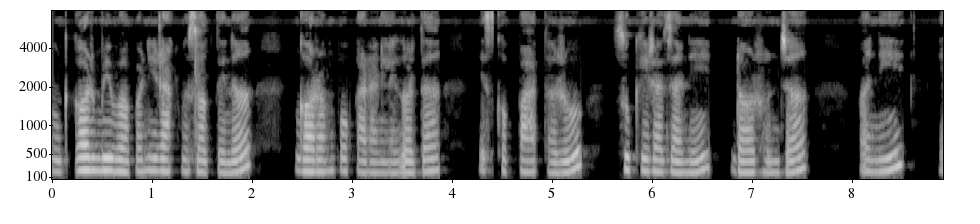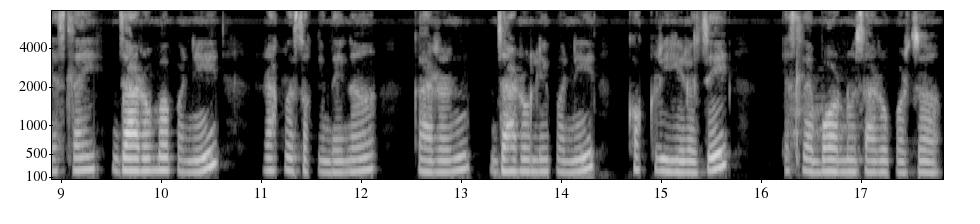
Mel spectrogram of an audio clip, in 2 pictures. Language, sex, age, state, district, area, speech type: Nepali, female, 30-45, West Bengal, Darjeeling, rural, spontaneous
